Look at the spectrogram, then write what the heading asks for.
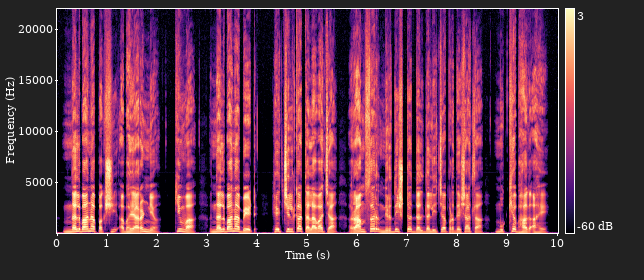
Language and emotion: Marathi, neutral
